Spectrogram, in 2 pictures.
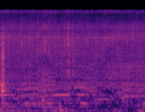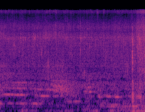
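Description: Tomatoes and ground spices frying in hot oil in an aluminium karahi, a steady sizzle, with one sharp knock near the end.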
